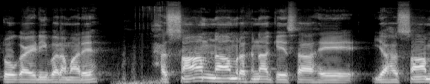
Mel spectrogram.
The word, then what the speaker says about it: حسام: بڑی تکلیف دیتی ہے۔ بہرحال حسام یہ ہے صحیح تلفظ۔ حسام کا مطلب ہوتا ہے تیز تلوار یا تیز تلوار کی دھار، حسام، تو یہ صحیح تلفظ ہے۔ حسام نام رکھیں، حسام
